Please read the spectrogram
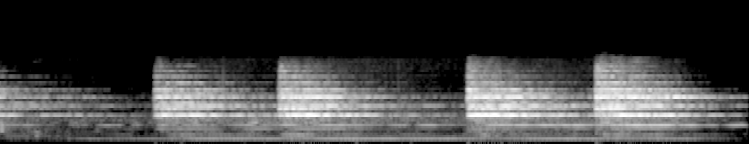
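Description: A chapel bell tolls four times at a slow, uneven pace, each loud, ringing strike hanging and fading into the next, with a low steady hum beneath and no voices.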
